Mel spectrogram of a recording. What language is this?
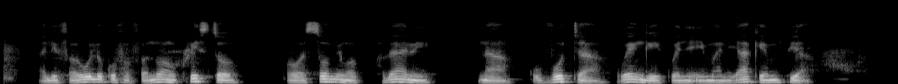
Swahili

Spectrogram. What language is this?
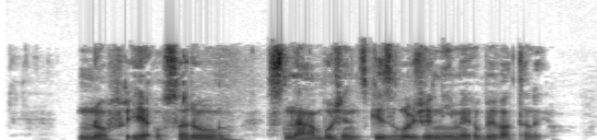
Czech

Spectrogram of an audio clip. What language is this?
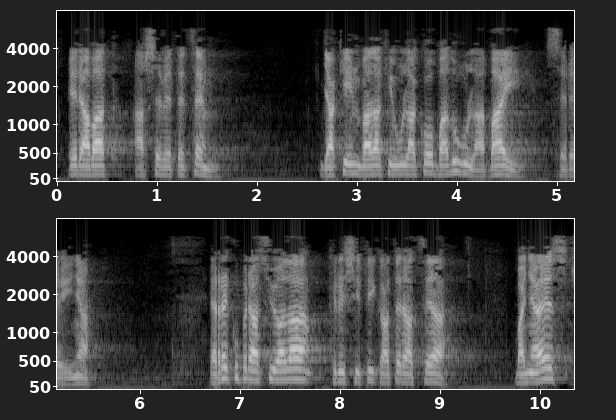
Basque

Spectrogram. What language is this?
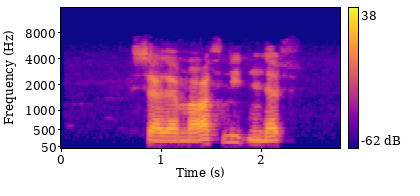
Kabyle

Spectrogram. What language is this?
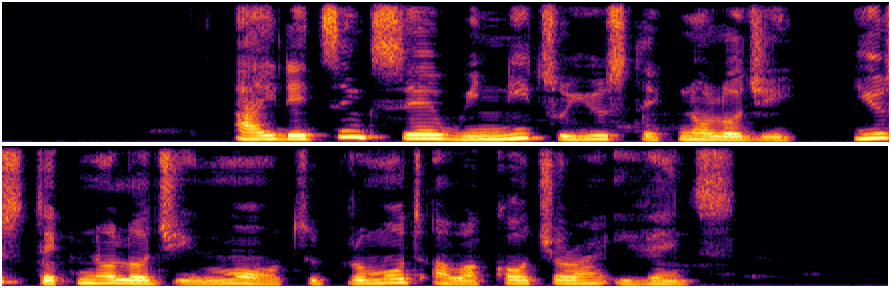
Nigerian Pidgin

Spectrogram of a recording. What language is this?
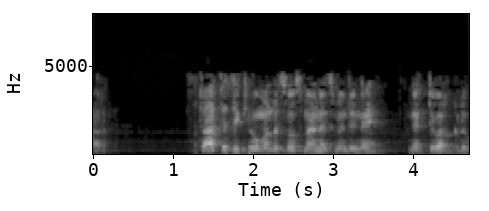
Malayalam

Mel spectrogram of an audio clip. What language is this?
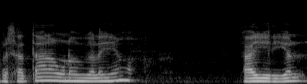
Tamil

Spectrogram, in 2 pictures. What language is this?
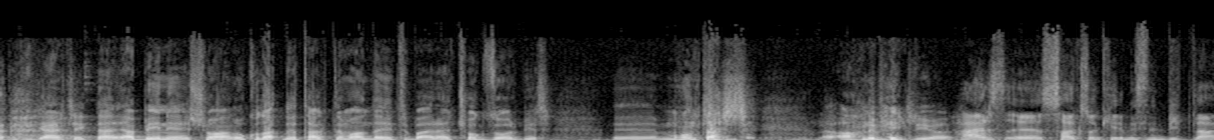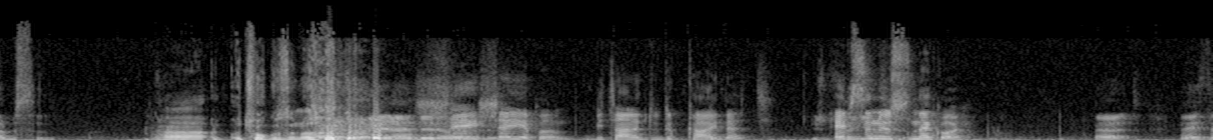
Turkish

